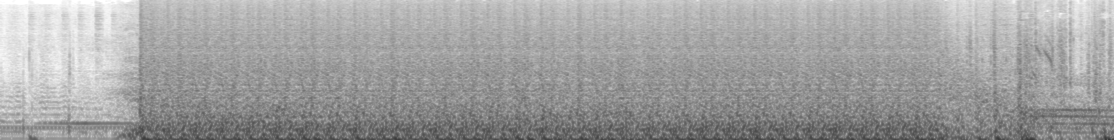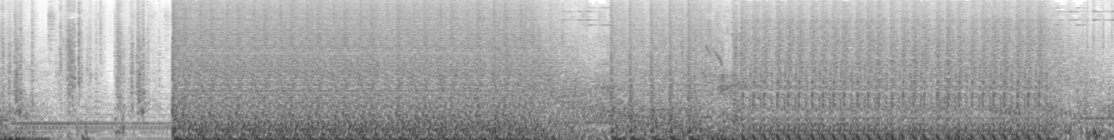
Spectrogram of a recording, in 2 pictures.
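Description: Heavy guns fire in rapid, continuous bursts.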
